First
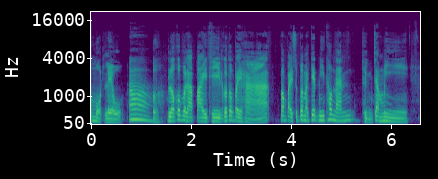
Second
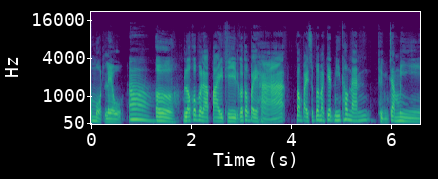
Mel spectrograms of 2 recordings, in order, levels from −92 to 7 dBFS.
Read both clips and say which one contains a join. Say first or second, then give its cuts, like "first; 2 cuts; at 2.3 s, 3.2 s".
first; 1 cut; at 1.2 s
